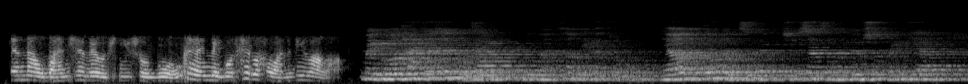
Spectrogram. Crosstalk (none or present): none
